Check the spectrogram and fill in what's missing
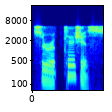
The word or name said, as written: surreptitious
